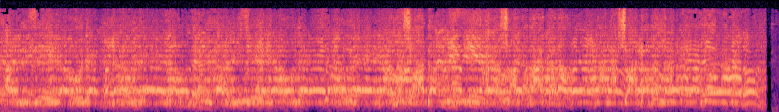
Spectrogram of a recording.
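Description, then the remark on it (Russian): A large crowd at a mass protest demonstration in front of the UN mission building in Beirut chants and shouts continuously, many voices blending into a loud, dense roar with rhythmic rising cries, sustained throughout without a break. “После событий в Кане в Бейруте прошла массовая манифестация протеста перед зданием миссии ООН.”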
